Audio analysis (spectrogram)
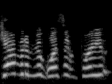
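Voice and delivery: high-pitched imitation of a grateful client; protesting client. Client insisting to her helper, high gushing protest. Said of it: "And she's like".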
